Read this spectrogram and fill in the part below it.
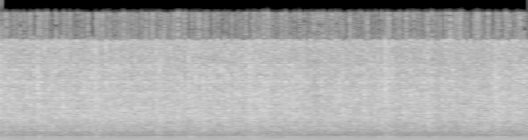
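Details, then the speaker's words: Ford engine just reassembled after tune-up, muffler removed, first carburetor tuning with only the high-speed needle set: uneven chuffing about four beats a second, irregular pops over loud open-exhaust idle; owner suspects low-speed mixture too lean. "That's why it's running like crap down at low speed, because I think the low speed is too lean yet. That's why it's popping and carrying on."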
